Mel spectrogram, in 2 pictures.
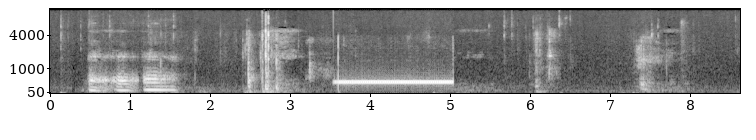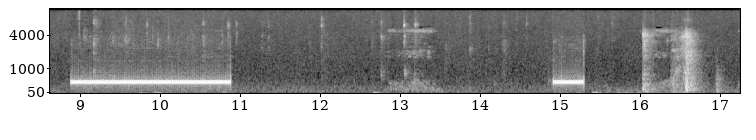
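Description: Telephone tones while a number is being called: three steady, mid-pitched tone bursts, two long and one brief, separated by quiet stretches of clicks and tapping on a keypad or keyboard.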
